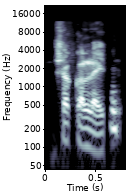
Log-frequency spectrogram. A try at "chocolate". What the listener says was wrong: okay, but chocolate has 3 syllables. The correct one is chocolate. Chocolate, 2 syllables. No chocolate. Chocolate.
